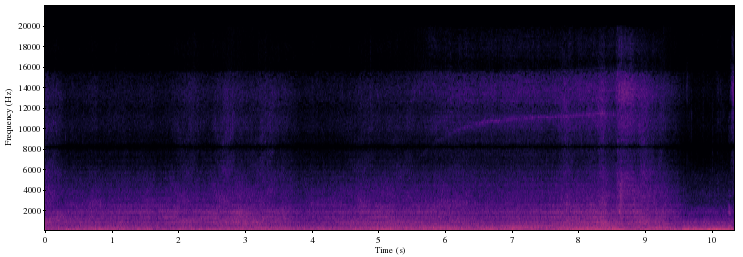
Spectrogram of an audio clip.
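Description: Turbocharged Honda Civic with an R18 engine pulling steadily while driving, a continuous broad engine and road roar with no break and no voices.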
